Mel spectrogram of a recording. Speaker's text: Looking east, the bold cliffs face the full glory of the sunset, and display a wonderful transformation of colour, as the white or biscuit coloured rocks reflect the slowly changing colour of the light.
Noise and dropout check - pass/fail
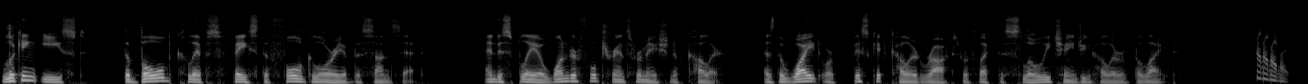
fail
